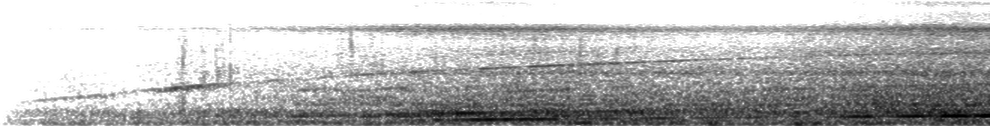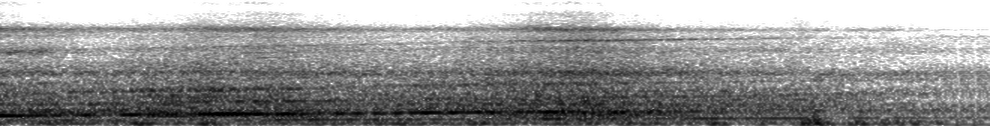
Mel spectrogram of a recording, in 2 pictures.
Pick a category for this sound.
Soundscapes > Urban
